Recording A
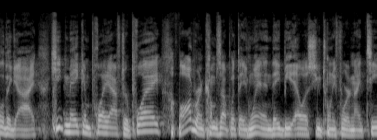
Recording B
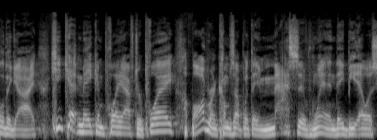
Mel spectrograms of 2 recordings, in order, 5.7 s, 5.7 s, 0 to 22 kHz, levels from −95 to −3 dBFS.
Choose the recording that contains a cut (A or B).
A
